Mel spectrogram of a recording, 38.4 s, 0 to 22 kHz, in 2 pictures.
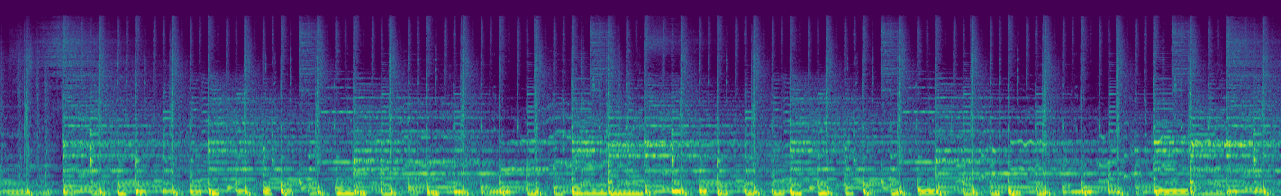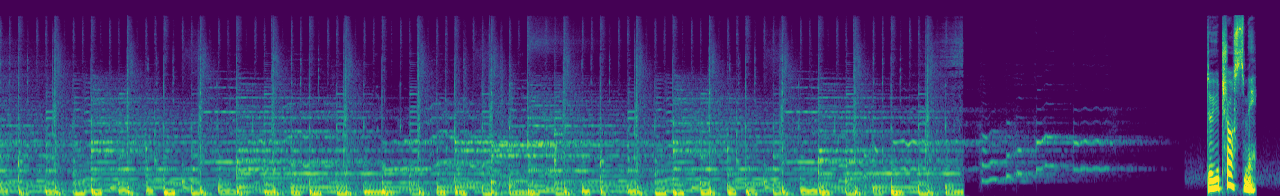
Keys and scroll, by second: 36.8 Return, 37.5 r.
